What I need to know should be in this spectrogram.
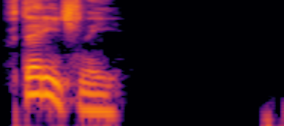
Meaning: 1. secondary 2. second, repeated
- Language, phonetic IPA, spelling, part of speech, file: Russian, [ftɐˈrʲit͡ɕnɨj], вторичный, adjective, Ru-вторичный.ogg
